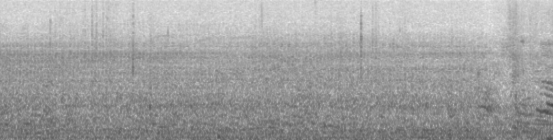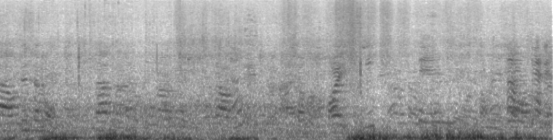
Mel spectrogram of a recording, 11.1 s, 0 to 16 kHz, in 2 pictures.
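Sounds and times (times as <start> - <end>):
faint voices: 0.0 - 11.0.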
